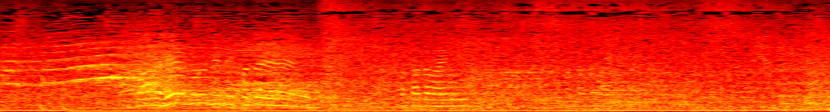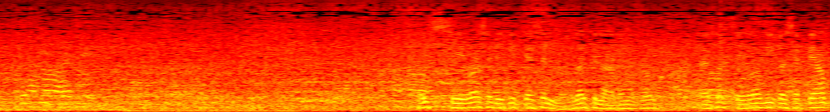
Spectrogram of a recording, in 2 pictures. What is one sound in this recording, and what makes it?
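A crowd of people murmur and chatter in a large echoing hall.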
